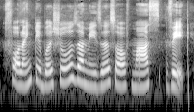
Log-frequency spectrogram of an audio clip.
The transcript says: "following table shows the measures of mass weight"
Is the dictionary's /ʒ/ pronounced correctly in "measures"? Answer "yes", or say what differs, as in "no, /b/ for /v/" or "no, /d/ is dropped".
no, /z/ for /ʒ/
